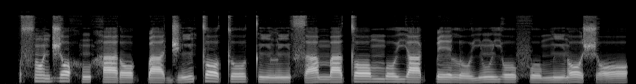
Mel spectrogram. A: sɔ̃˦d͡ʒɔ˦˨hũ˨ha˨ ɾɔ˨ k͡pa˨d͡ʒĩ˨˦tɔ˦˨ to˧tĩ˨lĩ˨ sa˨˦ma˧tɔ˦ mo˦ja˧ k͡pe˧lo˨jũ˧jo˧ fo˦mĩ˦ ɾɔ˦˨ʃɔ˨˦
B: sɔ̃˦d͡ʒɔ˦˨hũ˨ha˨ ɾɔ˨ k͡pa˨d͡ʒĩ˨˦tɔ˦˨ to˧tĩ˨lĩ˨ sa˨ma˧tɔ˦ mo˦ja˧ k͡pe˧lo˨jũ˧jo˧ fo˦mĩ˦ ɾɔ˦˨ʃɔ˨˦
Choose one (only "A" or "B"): A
